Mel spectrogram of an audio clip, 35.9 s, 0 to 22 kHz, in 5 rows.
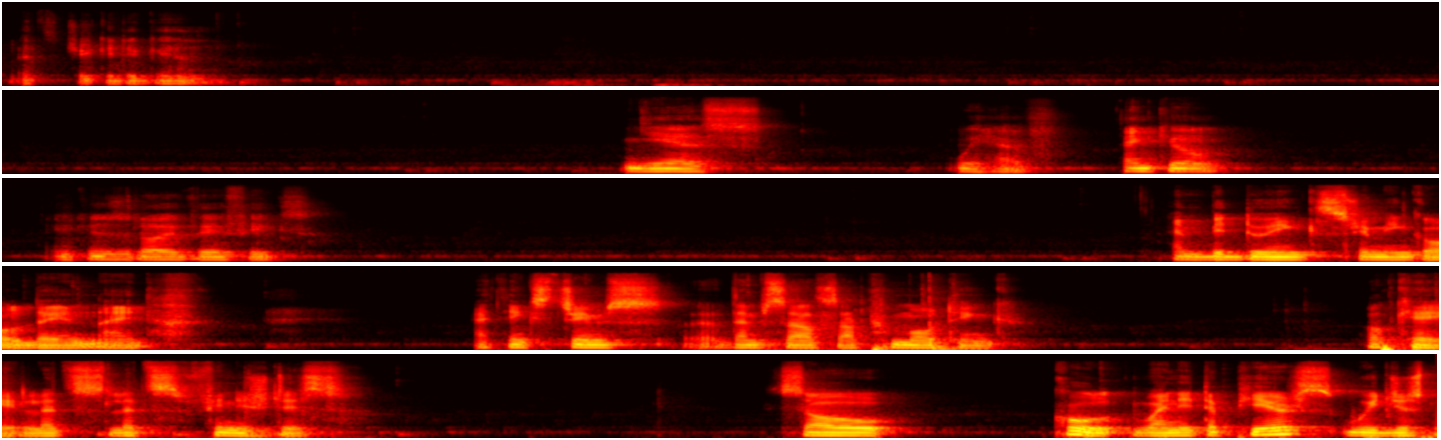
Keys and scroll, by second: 25.7 v, 26.0 space, 27.8 v, 30.0 ctrl+s, 35.5 v.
